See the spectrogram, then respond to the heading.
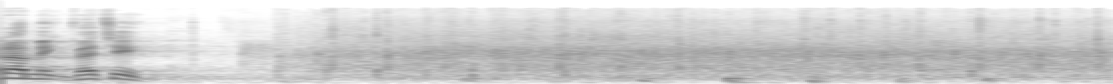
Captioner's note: audience applauding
